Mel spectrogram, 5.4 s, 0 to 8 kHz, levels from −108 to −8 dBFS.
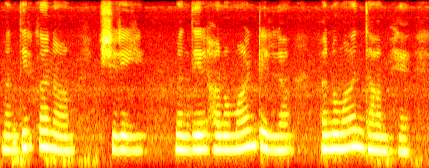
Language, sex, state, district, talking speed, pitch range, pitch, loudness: Hindi, female, Uttar Pradesh, Shamli, 110 wpm, 215-235 Hz, 220 Hz, -15 LUFS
